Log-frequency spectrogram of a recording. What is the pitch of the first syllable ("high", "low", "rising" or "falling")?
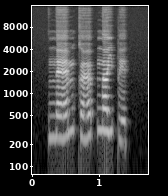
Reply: rising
